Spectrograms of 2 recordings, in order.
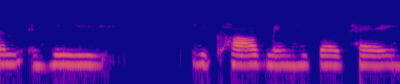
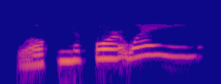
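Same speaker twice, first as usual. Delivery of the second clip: put-on small, high voice with Midwestern accent; 8 semitones higher than usual. Retelling arriving in Fort Wayne, the speaker quotes a cookie lady in her little Midwestern accent. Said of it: "in her little Midwestern accent".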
